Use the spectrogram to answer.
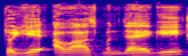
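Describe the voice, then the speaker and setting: A man teaching Quran reading in a recorded tajweed lesson, explaining patiently and chanting each sample word long and high. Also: steady tone, slow pace, vocal fry.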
